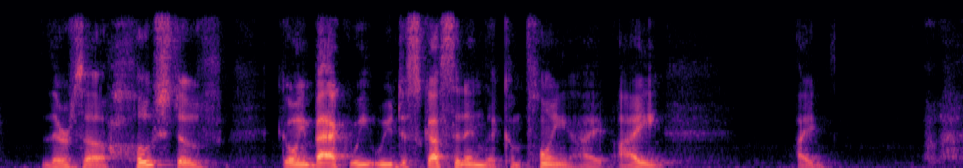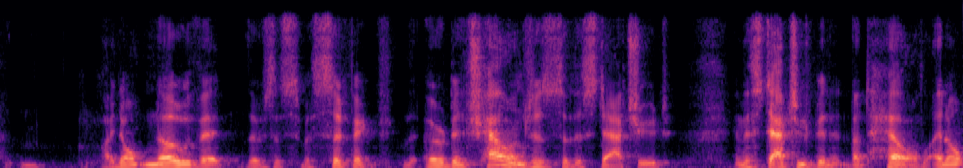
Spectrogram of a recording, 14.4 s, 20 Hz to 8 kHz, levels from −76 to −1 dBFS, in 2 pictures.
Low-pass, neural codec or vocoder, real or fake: 7.2 kHz; codec, 24 kHz, 0.9 kbps, WavTokenizer, small release; fake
